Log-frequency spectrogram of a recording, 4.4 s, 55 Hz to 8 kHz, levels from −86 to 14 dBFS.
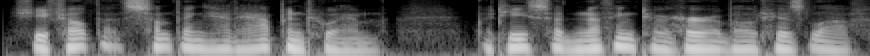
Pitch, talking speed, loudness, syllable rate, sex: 110 Hz, 235 wpm, -15 LUFS, 6.0 syllables/s, male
